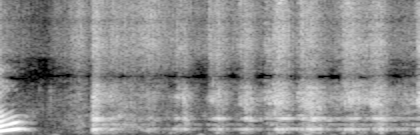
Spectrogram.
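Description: Hot oil sizzling and crackling in a small frying pan as tempering spices fry in it: a dense patter of tiny pops from about half a second in.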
